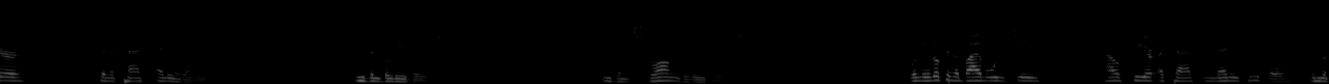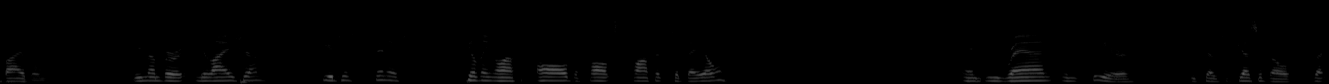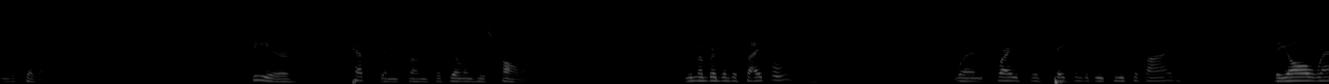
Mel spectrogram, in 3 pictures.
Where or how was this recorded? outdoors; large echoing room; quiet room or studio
large echoing room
